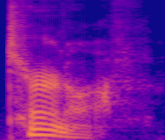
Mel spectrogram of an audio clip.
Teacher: No está en la preposición off, está en turn, turn off. En las palabras compuestas, como turn off, el énfasis cae en la primera sílaba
